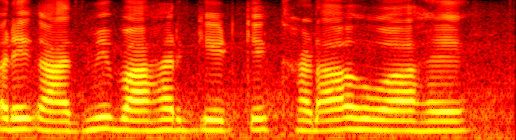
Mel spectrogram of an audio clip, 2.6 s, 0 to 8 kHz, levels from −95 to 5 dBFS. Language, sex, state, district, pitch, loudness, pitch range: Hindi, female, Haryana, Rohtak, 220 Hz, -16 LUFS, 210-230 Hz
